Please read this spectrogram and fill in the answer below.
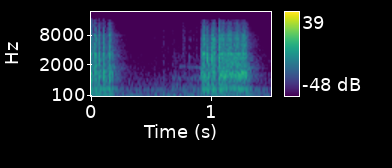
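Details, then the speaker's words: Panasonic JU-475 5.25-inch floppy drive, about 1990, head seek commanded via FluxEngine board: two short harsh buzzing rasps, rougher than a clean seek; abnormal noise, cleaning and relubrication suspected as the fix, cause unconfirmed. "a good noise so i'm going to take this apart and try and give it a clean and see if that makes a difference"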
